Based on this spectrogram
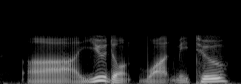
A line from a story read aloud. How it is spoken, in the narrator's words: he muttered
